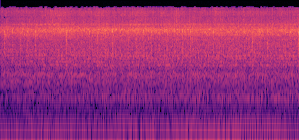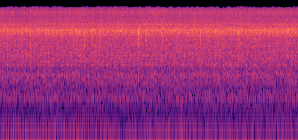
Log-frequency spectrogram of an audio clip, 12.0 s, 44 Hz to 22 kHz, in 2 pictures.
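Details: Mercedes M272.967 engine, warm idle: fast, light ticking knock about three per second over a steady idle, loudest on the left side of the engine; source unconfirmed.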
